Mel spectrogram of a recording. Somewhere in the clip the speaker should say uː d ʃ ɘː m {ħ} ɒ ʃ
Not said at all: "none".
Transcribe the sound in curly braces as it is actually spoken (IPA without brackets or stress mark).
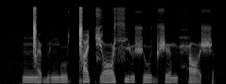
ħ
